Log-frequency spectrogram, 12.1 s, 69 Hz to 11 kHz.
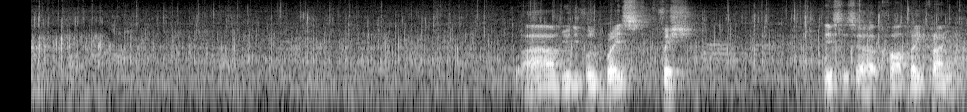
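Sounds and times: sauce bubbling in pot: 0.4 - 12.0.

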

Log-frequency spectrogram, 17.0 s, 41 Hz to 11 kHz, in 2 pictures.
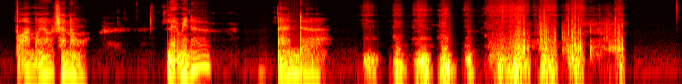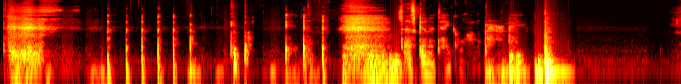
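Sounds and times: breathy laugh: 8.6 - 13.5
person mumbling: 8.6 - 13.6.

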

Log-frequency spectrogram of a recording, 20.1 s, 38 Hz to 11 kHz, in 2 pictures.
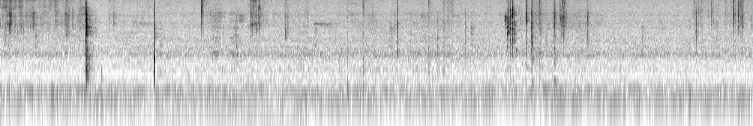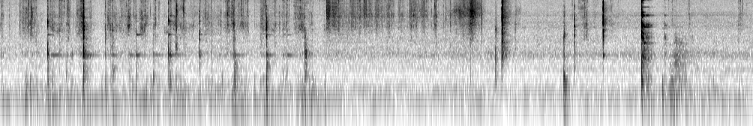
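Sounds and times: spoon stirring cucumber slices: 10.1 - 15.6.

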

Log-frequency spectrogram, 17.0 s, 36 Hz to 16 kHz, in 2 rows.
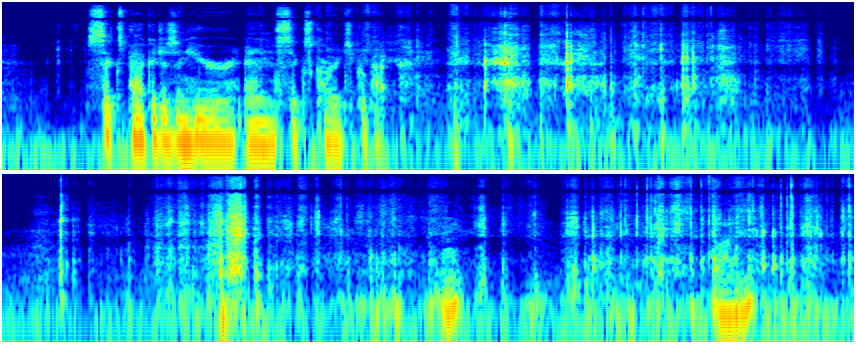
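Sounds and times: foil packs crinkling: 14.1 - 17.0.

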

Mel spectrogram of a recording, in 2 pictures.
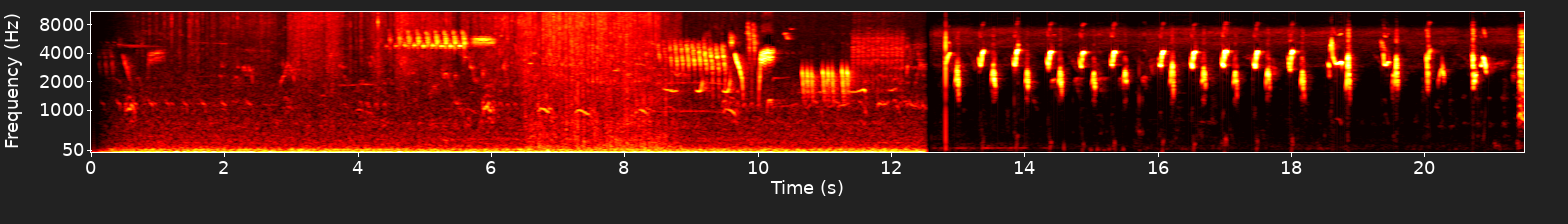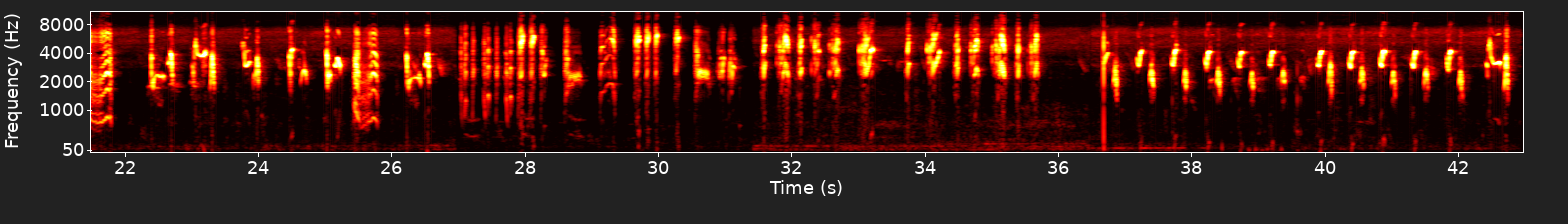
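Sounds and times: bird chattering song: 0.1 - 42.9
hiss: 0.3 - 10.6.

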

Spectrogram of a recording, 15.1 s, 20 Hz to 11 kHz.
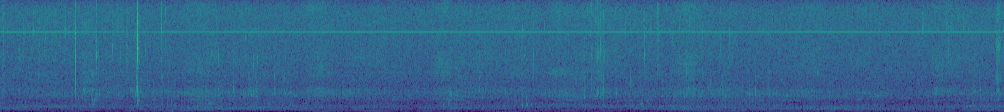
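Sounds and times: faint ticks: 0.0 - 4.6, 7.8 - 12.4
faint steady hiss: 0.0 - 15.0
low hum: 0.0 - 15.0.

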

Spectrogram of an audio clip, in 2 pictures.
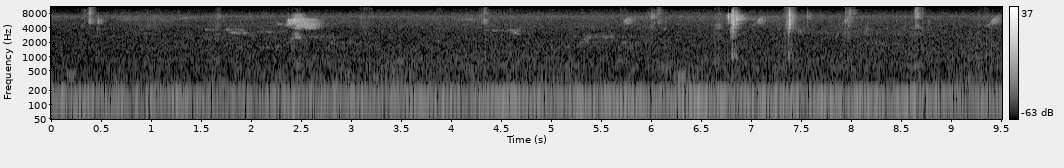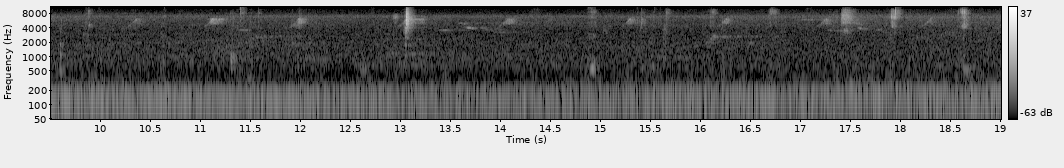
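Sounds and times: faint woodland ambience: 0.0 - 19.0.

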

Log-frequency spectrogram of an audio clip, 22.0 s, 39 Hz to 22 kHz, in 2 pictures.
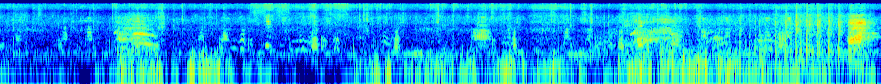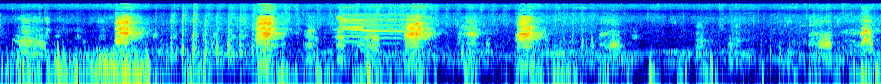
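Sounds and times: geese honking: 14.2 - 17.8.

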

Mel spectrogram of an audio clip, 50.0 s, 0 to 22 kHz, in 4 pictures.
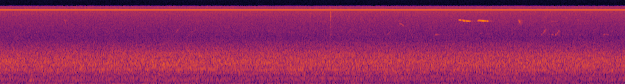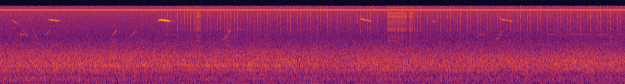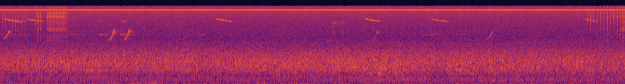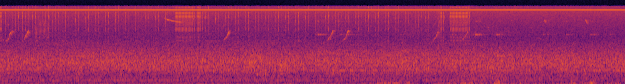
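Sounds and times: low rushing background noise: 13.9 - 26.7
small birds chirping: 14.7 - 26.4, 36.7 - 47.1.

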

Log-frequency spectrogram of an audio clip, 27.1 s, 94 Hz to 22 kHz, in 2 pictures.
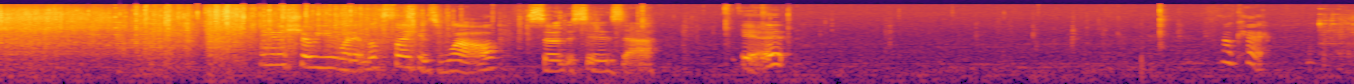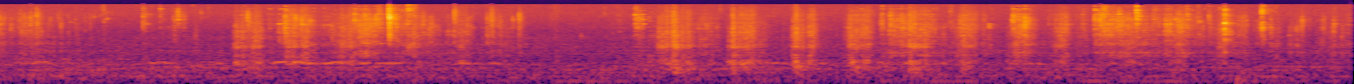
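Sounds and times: spoon stirring cereal in bowl: 15.4 - 18.8, 19.8 - 27.0.

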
